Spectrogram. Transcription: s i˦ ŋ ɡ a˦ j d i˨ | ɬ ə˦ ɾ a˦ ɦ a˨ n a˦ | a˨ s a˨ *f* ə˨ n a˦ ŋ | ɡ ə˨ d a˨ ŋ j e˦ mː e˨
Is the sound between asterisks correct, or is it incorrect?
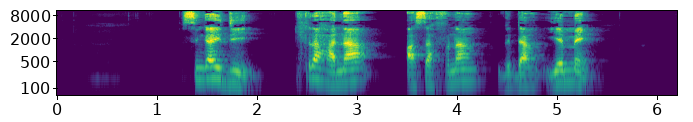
correct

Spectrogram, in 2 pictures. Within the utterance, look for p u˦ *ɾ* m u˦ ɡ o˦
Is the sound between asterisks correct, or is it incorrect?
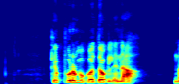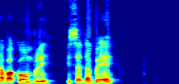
correct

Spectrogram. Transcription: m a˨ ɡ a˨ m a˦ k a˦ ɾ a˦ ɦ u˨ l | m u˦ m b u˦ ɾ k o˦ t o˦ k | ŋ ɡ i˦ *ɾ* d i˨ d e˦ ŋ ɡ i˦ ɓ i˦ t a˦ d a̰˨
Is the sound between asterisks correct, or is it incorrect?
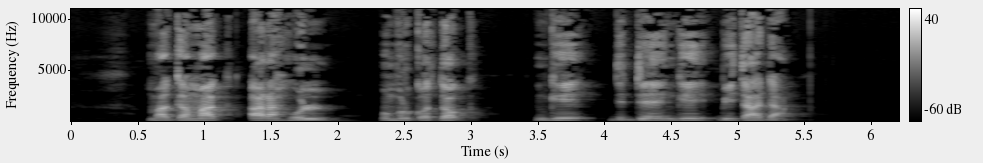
incorrect: none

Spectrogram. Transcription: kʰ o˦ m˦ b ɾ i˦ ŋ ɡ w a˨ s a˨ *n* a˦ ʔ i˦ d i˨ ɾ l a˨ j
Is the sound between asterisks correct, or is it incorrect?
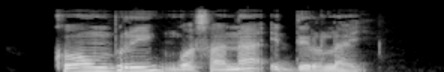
correct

